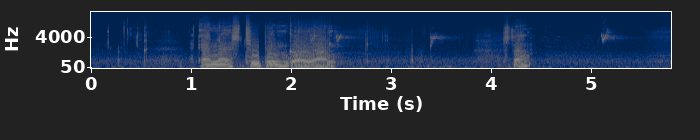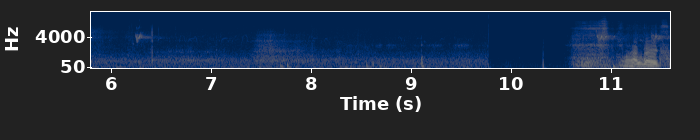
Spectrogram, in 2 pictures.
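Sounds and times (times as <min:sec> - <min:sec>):
hiss: 0:00.0 - 0:11.5
speech: 0:01.0 - 0:02.6, 0:04.2 - 0:04.5, 0:11.2 - 0:11.5
male crossbill singing: 0:01.3 - 0:09.7, 0:10.8 - 0:11.5.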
